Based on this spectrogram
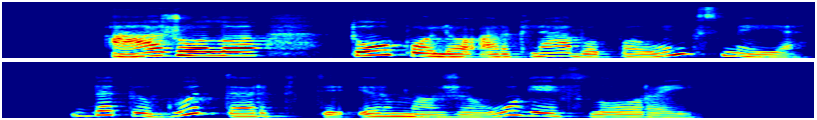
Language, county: Lithuanian, Šiauliai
